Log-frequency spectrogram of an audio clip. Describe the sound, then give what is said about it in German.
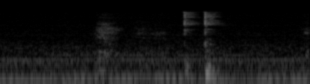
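A computer mouse clicks twice in quick succession against a low, steady background hum, with a soft scraping rustle of the mouse sliding just before. Fairly quiet, no voices. “Du solltest der Maus weniger bewegen, das ist recht laut.”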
